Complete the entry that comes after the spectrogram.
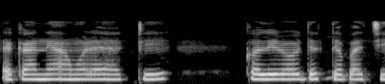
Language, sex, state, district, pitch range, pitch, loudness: Bengali, female, Assam, Hailakandi, 235-240 Hz, 235 Hz, -14 LUFS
